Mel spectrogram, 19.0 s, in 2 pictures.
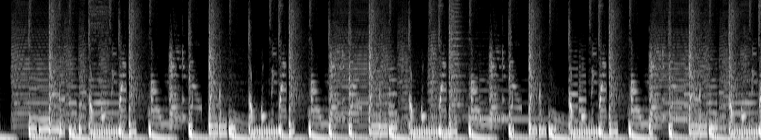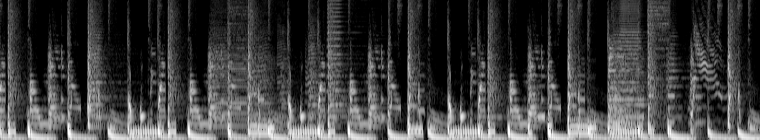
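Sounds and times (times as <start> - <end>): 
instrumental music: 0.1 - 19.0.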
